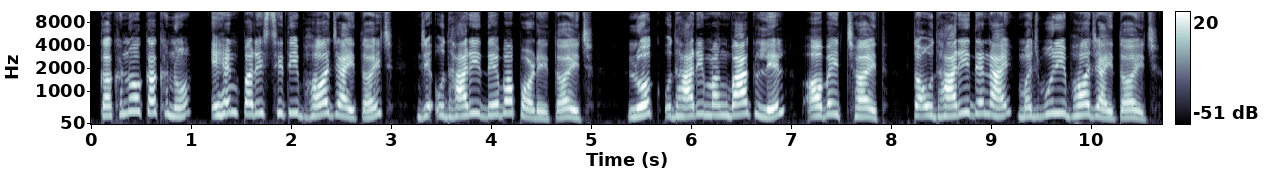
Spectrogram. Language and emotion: Maithili, neutral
